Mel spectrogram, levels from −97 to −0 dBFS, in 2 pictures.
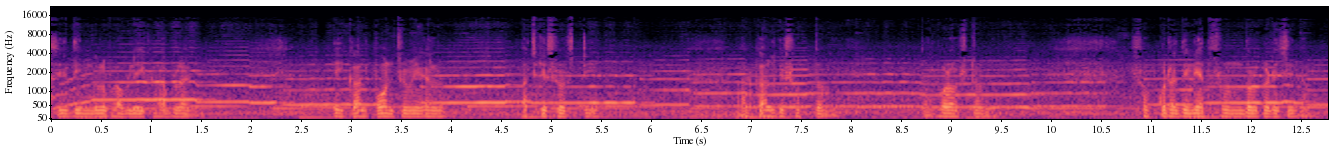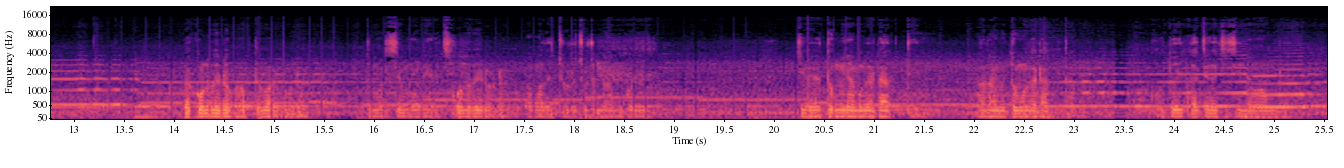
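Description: From 13.2 s to 21.0 s the audio breaks up with periodic USB or driver dropouts: every 0.125 s, eight times a second, around 10 ms of sound is lost and replaced by silence, giving about seventy evenly spaced ticks. The strict regularity separates this from random network packet loss or stray digital clicks, and points to a background process repeatedly stalling the USB bus or audio driver.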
